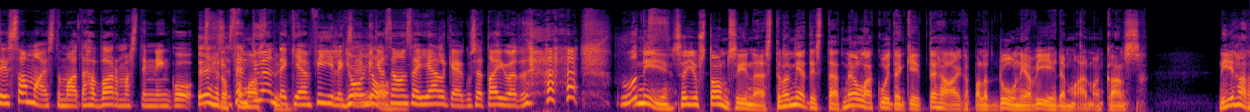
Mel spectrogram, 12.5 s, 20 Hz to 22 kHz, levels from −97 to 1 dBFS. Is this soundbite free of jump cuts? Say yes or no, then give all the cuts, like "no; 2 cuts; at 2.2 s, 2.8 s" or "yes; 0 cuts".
yes; 0 cuts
